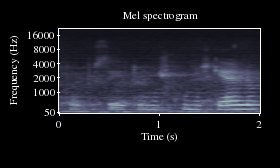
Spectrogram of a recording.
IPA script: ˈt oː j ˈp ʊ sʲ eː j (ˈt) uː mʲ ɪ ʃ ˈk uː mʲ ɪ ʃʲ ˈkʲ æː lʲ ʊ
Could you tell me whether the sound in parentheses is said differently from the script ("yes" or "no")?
no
